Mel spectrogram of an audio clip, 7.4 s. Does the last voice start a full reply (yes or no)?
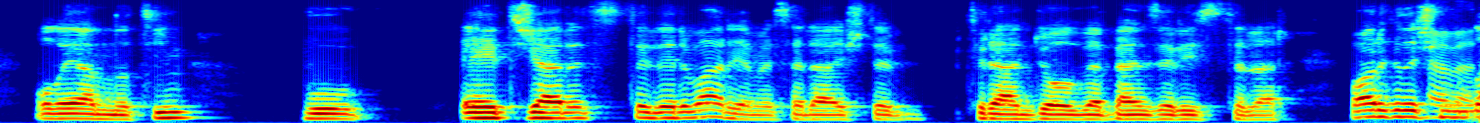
no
